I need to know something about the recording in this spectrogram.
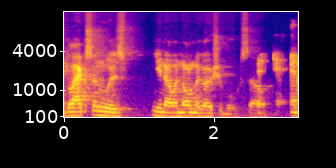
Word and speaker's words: Glaxon: There's like I used to call it Glaxon, and then it's Glaxon, and there's people who call it Galaxon as if there's like an A before the L.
